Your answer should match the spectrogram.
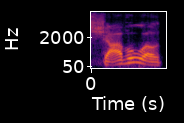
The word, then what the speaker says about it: Shavuot: Sabbath's plural so it's important to see it's Shavuot their feast of weeks of the firstfruits of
